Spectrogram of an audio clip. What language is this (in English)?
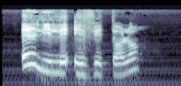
Aja (Benin)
